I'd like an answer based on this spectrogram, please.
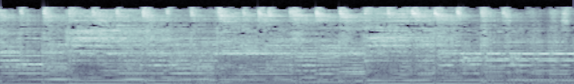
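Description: A live rock band plays with electric guitars, keyboard, bass and a drum kit. Held chords sit over a bass line that moves every second or so, with steady cymbal strokes keeping the beat.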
